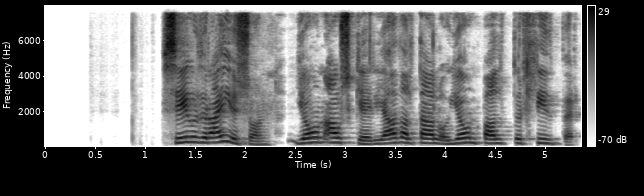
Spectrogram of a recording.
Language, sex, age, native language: Icelandic, female, 60-69, Icelandic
